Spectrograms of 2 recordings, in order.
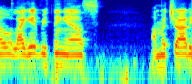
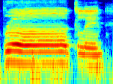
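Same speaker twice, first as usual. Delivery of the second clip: Brooklyn with a long, loud first syllable; stretched-out Brooklyn; 5 dB louder than usual. Shown as a demonstration. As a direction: hold the BROOK, stadium style. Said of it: "you do it".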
